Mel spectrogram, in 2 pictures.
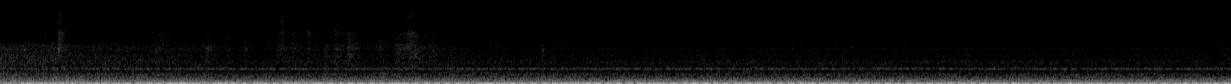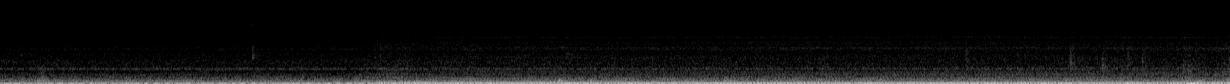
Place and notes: Wuri District, Taichung - Local Express
from Taichung Station to Wuri Station, Zoom H4n+ Soundman OKM II
8 October 2013, ~12:00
